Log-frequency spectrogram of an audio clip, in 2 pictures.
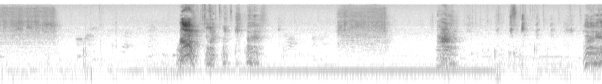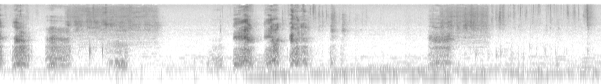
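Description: Norwich terrier puppy barking and growling at a toy, in clusters of several quick, short yaps; the loudest comes about four seconds in.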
